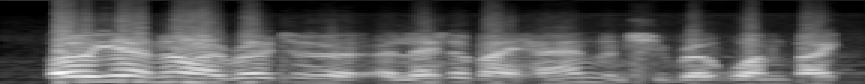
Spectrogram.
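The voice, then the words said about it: Speaks with a noticeable accent. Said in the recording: “Love your accent.”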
